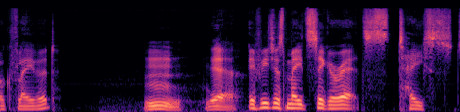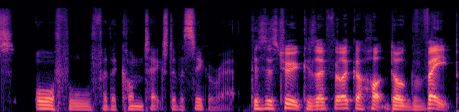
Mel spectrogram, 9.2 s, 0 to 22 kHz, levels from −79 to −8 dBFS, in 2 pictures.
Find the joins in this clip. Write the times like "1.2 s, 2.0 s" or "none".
4.9 s, 7.0 s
